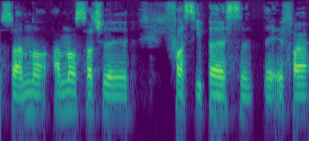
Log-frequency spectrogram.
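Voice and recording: A man speaks at a fairly low pitch. The sound is dry and close, with no echo.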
